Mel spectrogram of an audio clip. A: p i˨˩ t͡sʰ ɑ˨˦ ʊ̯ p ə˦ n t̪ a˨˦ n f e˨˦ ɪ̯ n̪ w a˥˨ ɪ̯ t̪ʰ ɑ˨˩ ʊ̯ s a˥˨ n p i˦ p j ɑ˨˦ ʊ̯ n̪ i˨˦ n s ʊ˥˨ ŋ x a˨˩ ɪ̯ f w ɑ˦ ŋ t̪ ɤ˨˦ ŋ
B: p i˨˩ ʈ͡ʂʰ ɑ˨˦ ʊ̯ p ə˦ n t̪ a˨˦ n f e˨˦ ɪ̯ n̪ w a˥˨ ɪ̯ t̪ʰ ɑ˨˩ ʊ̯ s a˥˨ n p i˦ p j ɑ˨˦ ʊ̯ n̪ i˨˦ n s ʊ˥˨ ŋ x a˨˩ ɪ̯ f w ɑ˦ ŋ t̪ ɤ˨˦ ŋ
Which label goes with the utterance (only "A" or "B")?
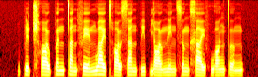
B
